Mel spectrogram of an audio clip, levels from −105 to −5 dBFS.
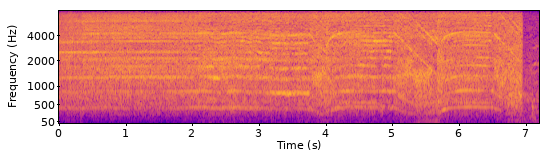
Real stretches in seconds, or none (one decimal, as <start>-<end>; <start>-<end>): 5.3-7.2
